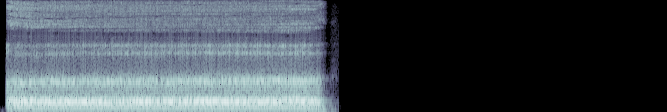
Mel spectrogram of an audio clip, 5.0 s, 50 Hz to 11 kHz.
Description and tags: Alex-DeepGrowl1
Deep Growl recorded by Alex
